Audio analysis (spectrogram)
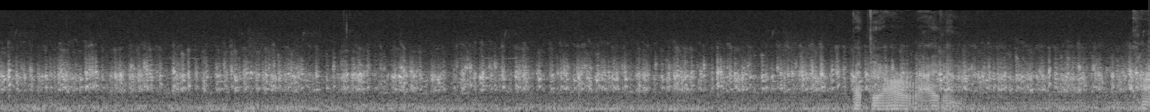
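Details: A dense chorus of male wood frogs calling while floating at the surface of a vernal pond in March, early spring, in Northern Virginia, to attract females: clucking, duck-like croaks overlapping into a steady rattling hum.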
